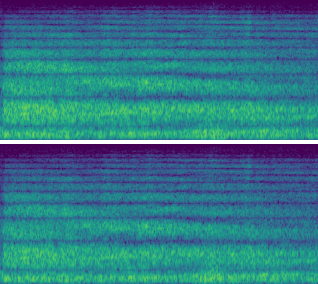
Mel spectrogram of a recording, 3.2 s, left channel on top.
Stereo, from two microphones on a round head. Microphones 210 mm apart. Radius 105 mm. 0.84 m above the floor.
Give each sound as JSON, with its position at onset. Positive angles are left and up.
{"t": 0.0, "sound": "an aircraft", "side_deg": 20}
